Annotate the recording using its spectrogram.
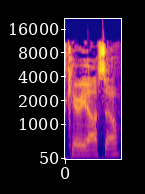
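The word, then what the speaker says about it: Cariaso: ] I I I swear to God I mispronounce his name Koso it's Koso Koso exactly Koso John Mora defeating Chris Koso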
